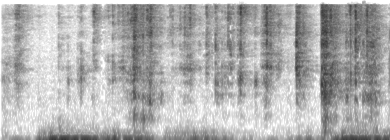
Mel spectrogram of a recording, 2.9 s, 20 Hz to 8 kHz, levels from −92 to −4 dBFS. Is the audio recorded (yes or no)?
no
